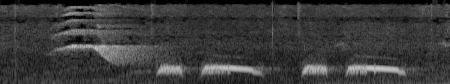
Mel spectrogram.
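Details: Spotted dove giving two rounds of its song, each a short soft coo then a longer, drawn, gently falling coo, after a high whistled note that slides downward; faint room hum beneath.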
